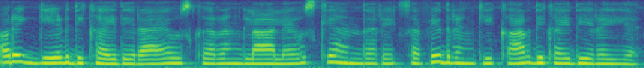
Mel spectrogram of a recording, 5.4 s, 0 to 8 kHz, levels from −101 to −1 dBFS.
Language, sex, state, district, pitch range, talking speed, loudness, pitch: Hindi, male, Uttarakhand, Tehri Garhwal, 205-235 Hz, 245 wpm, -15 LUFS, 220 Hz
